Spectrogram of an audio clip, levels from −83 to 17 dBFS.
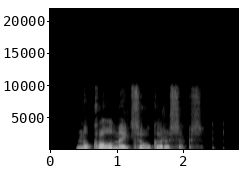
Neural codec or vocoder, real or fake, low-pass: codec, 24 kHz, 0.9 kbps, WavTokenizer, medium speech release version 2; fake; 9.9 kHz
